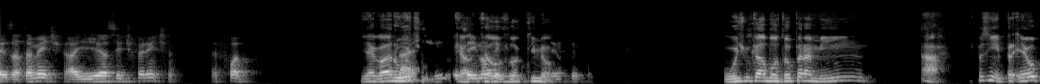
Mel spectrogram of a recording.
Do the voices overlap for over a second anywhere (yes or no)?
yes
